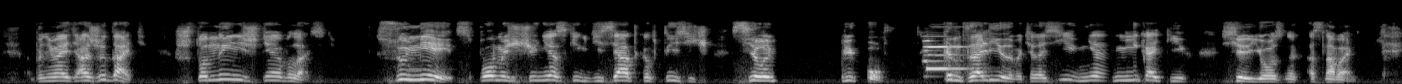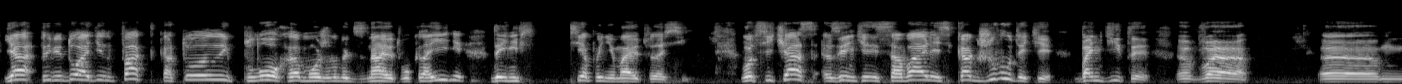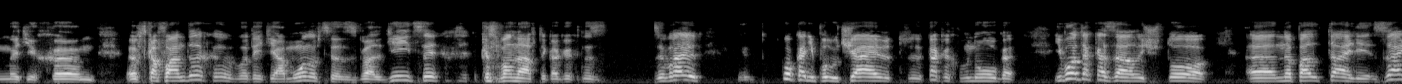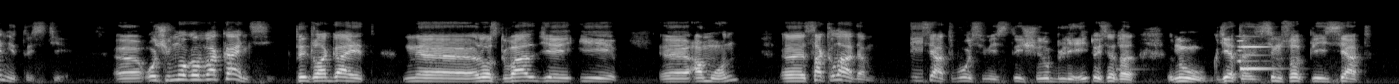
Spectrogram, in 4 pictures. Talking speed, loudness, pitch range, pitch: 90 wpm, -16 LUFS, 145-200 Hz, 170 Hz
